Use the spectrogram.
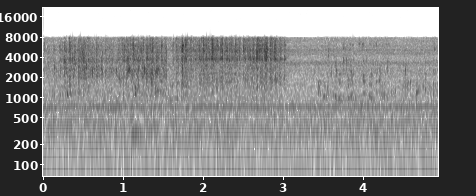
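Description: Rye whiskey Sazerac cocktail poured into a glass at a bar, a close, steady trickling pour lasting a few seconds before a quieter liquid settling.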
